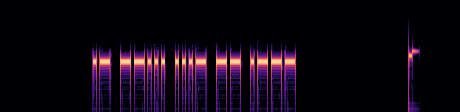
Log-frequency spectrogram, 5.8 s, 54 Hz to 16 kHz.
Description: Morse code, heard as a keyed tone, about 28 wpm, 700 Hz. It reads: A7VMJ
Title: Code Groups - 5 Letter:Numbers - 28wpm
